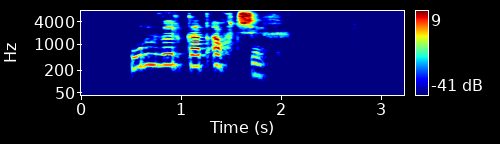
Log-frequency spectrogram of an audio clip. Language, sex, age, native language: Icelandic, female, 30-39, Icelandic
